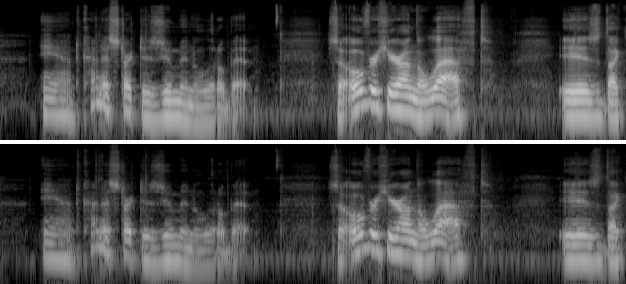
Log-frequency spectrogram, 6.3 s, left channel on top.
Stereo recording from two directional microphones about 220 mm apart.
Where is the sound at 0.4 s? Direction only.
50° left (ahead or behind).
